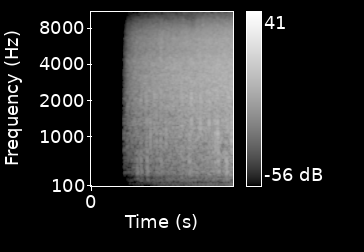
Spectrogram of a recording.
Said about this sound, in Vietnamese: Bóp! Một giọt mưa lớn rơi xuống đất, cách chỗ họ chưa đầy một gang tay.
